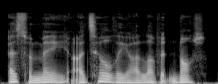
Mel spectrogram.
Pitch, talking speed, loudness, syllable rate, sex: 100 Hz, 275 wpm, -17 LUFS, 5.3 syllables/s, male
